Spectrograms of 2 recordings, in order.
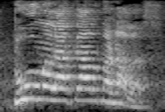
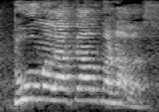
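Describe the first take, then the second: First: The stress falls on the word तू. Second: The stress falls on the word तू.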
